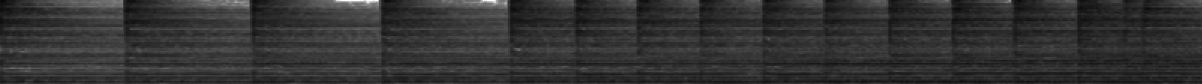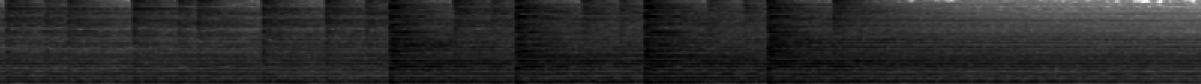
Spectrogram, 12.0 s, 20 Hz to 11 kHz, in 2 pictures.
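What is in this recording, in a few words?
22 heavy ride pattern, cymbal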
